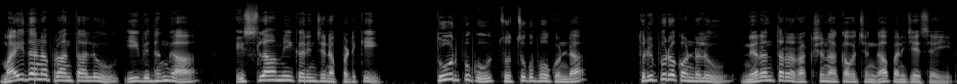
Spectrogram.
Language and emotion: Telugu, neutral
